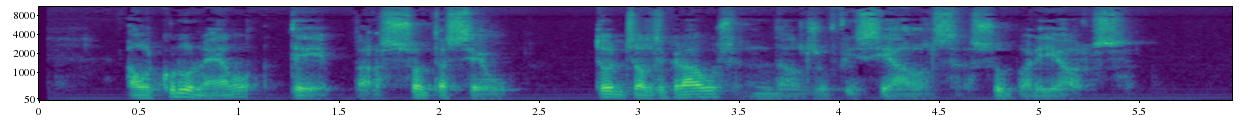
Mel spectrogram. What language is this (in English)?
Catalan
